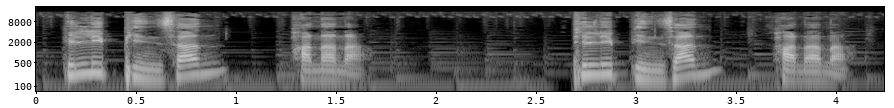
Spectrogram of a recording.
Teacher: Now remember to change the F sound to P. We don't have the F sound in Korean. And also treat the Philippines as a singular, so without S at the end.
